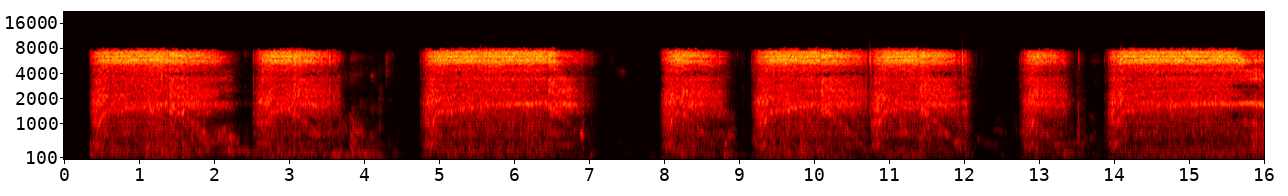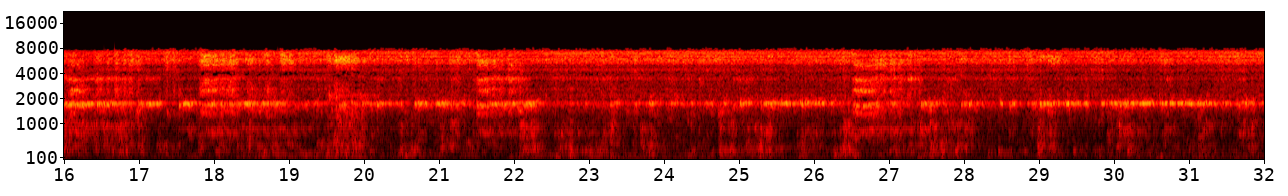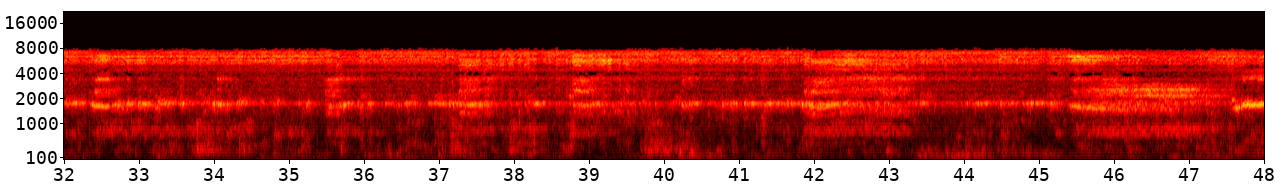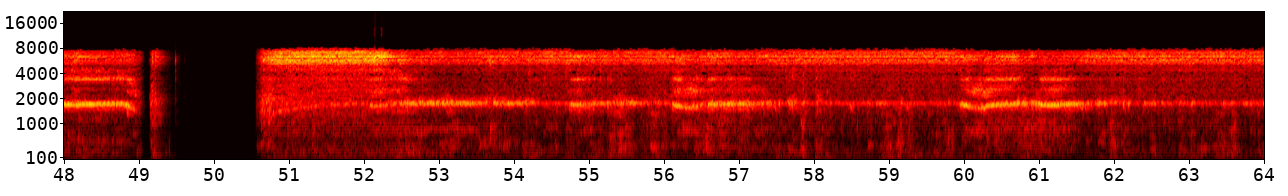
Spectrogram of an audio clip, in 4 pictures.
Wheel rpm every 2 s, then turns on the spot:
110, 30, 90, 80, 50, 80, 20, 180, 230, 230, 230, 230, 230, 230, 230, 230, 230, 230, 230, 230, 230, 230, 230, 210, 120, 120, 230, 230, 230, 230, 230, 240.
none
